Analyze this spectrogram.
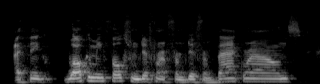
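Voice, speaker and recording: A man with an American accent and an unremarkable speaking voice talks at a fairly quick pace and medium pitch against a quiet background. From Maryland, US. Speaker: university diversity dean. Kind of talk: interview.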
